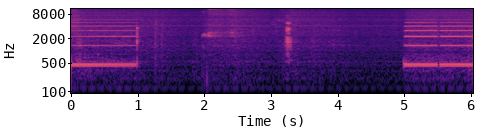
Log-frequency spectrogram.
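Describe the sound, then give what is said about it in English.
A phone ringback tone sounds twice, each a steady, loud electronic tone lasting about a second, separated by several seconds of quiet line hiss while the call waits to be answered. “He might answer the phone.”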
